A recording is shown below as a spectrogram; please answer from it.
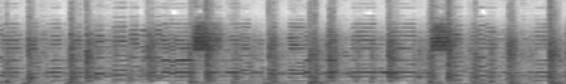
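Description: Live band-party music: steel-shelled dhol and bass drums beating a fast, steady rhythm under a sustained melody line.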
